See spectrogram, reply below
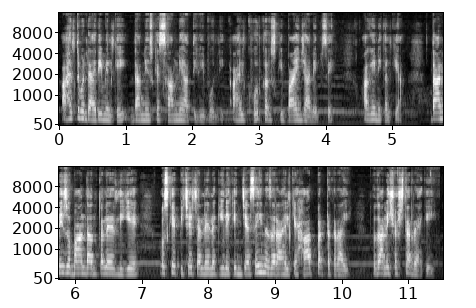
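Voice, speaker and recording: A woman narrating a romance novel in a steady storytelling voice. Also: on the low side, a little fast, vocal fry, faint music behind.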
